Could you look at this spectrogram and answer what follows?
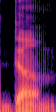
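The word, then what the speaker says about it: دم: If you apply the E sound, the word is dam, meaning breath. If you apply the U sound, the word is dumb, meaning tail.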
